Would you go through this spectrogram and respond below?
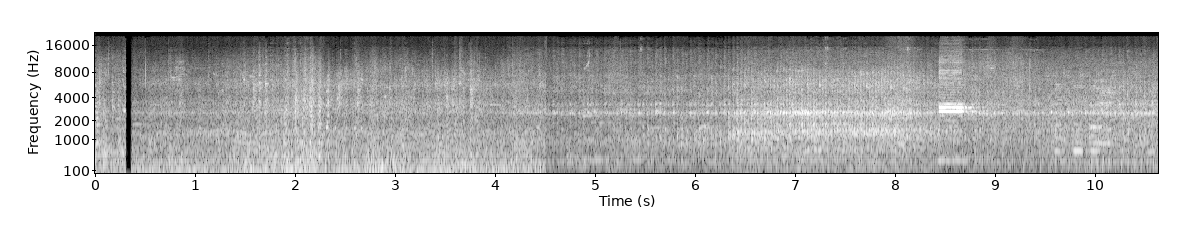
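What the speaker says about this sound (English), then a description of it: "There goes the bus, crazy ass bus." A rickety Himalayan bus in Nepal grinds away with a loud rumbling engine that drops off partway through and fades to a lower drone, with a short horn-like toot near the end.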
